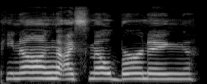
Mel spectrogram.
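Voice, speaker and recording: A woman's voice: sits high, completely flat delivery, slow, fairly bright tone, clear, resonant tone. A woman voicing a sick, tired widowed mother who speaks in a weary, scolding tone.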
